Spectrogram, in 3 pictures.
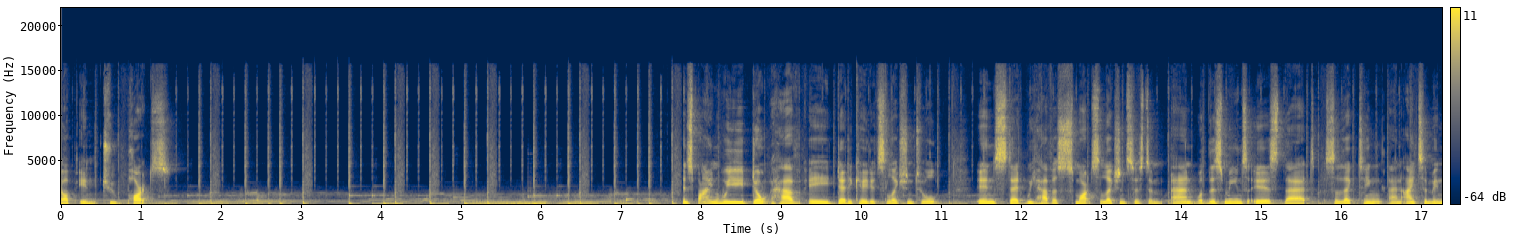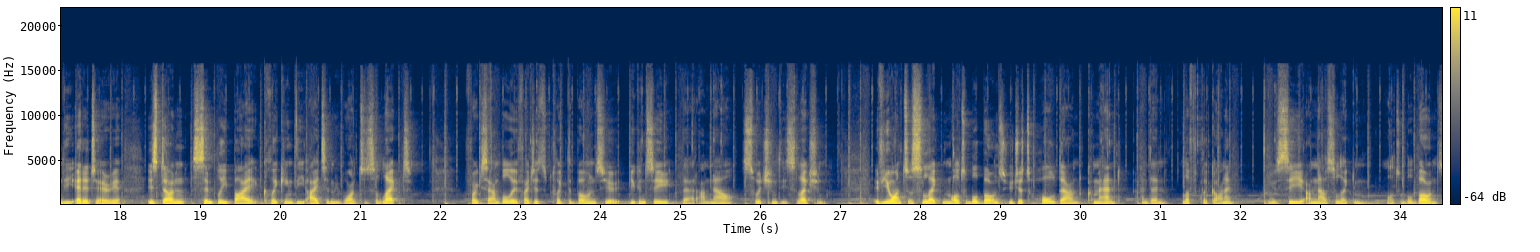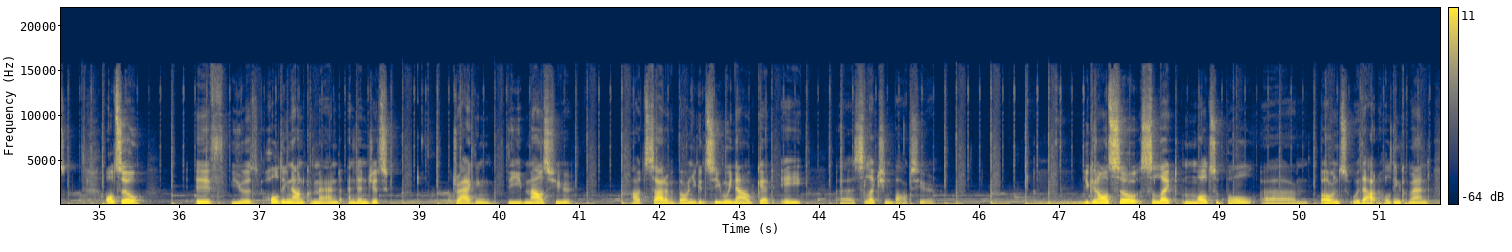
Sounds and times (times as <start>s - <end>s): Speech: 0.0s - 1.5s, 7.8s - 21.7s, 22.4s - 35.6s, 36.2s - 38.7s, 39.4s - 41.0s, 41.6s - 45.5s, 47.3s - 51.7s
Music: 0.0s - 51.7s.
